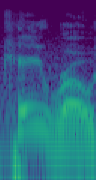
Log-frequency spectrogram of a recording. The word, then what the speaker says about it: Cairo: Cairo pronounced Kro sits right where the Mississippi and Ohio rivers meet.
